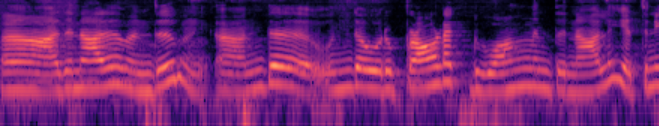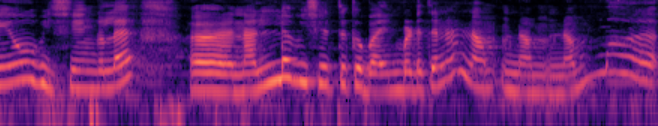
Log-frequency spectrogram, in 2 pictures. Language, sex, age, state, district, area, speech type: Tamil, female, 18-30, Tamil Nadu, Sivaganga, rural, spontaneous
